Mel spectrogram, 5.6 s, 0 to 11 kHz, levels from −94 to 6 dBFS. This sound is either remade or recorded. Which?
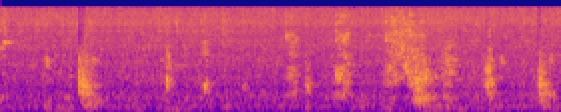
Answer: recorded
